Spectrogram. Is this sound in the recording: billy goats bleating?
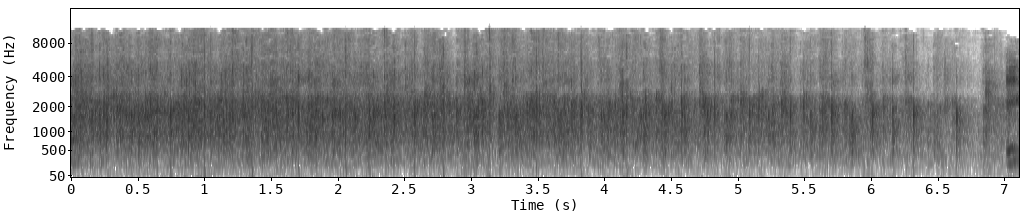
no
